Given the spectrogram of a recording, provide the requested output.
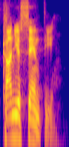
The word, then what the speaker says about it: cognoscenti: It's cognoscenti. The G is silent.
